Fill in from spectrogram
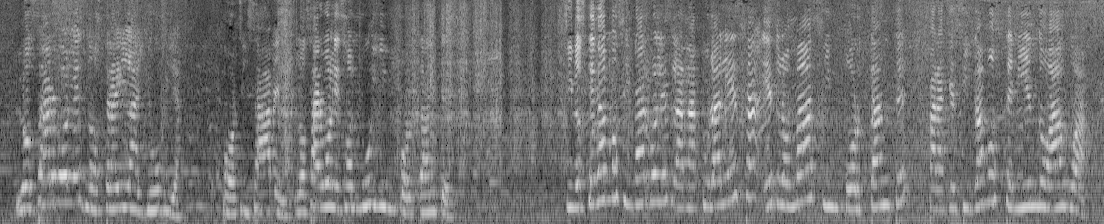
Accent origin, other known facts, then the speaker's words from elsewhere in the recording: San Francisco Tlaltenco, Mexico City, Mexico; Nosotros venimos del pueblo de San Francisco Tlaltenco, perteneciente a la alcaldía Tláhuac.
